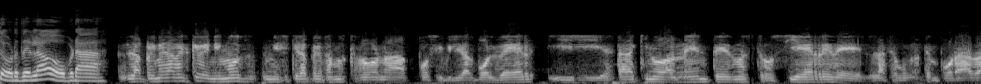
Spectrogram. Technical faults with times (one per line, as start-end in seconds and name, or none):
3.48-3.50 gap between chunks
7.50-7.52 gap between chunks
